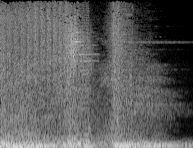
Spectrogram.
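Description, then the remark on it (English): A loud, crackling lightning bolt spell blast from the film Knights of Badassdom roars in two broad surges, each swelling with a whooshing sweep, then trails off into a thin, fading hiss. No voices are heard. “Lightning bolt! Lightning bolt!”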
